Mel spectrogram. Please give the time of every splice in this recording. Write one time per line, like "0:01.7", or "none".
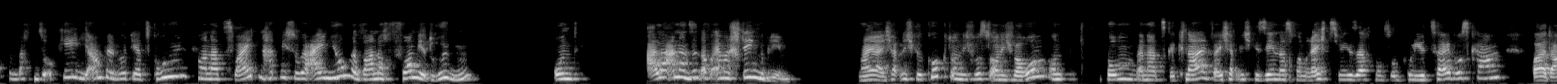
0:02.0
